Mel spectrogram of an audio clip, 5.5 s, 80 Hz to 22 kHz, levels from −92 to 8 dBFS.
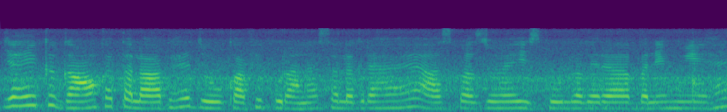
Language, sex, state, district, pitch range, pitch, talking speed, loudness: Hindi, female, Chhattisgarh, Raipur, 220-250 Hz, 225 Hz, 240 wpm, -17 LUFS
